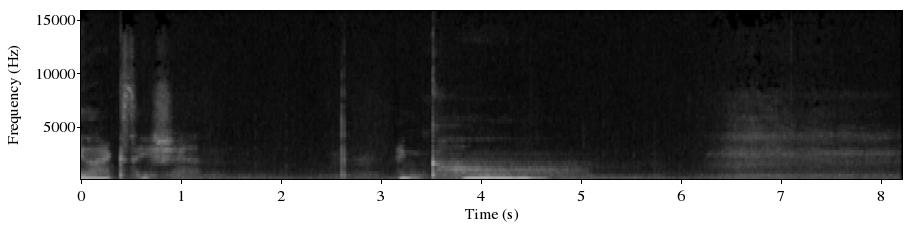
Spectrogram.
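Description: A woman's soft, low voice making short steady hums: two brief ones at the start and a longer one about three and a half seconds in, with a few sharp clicks between them and a faint breathy whisper near the end.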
